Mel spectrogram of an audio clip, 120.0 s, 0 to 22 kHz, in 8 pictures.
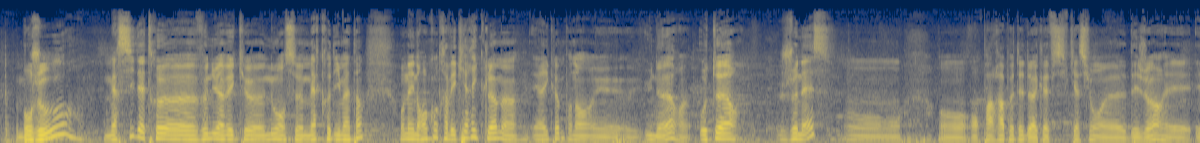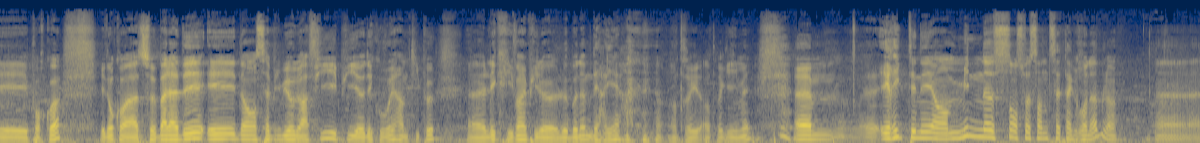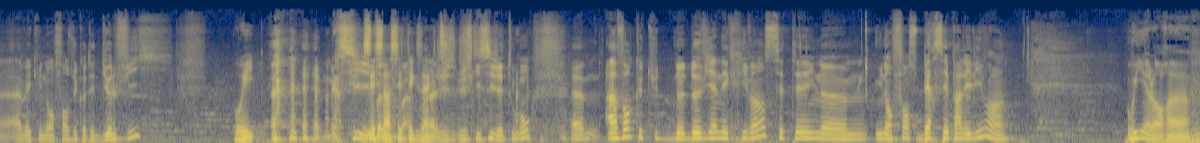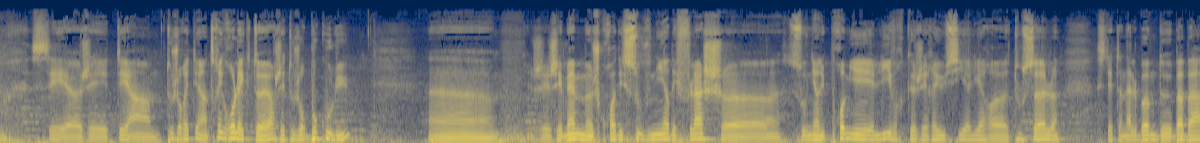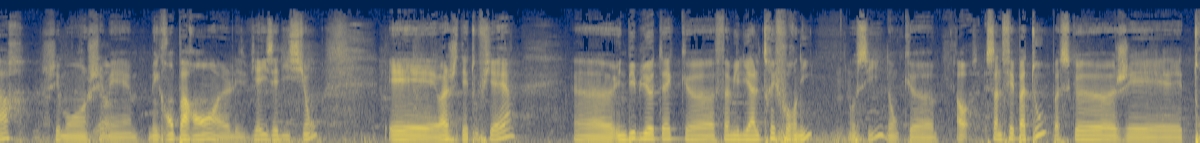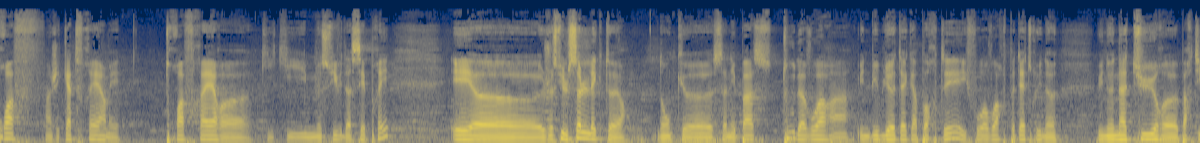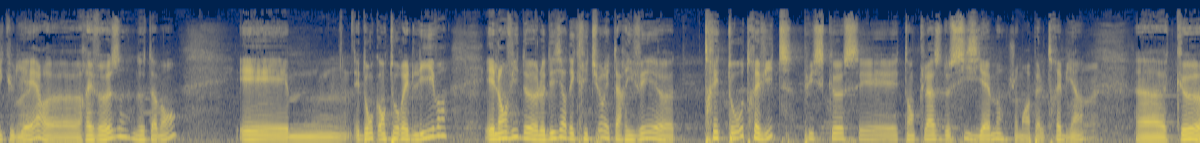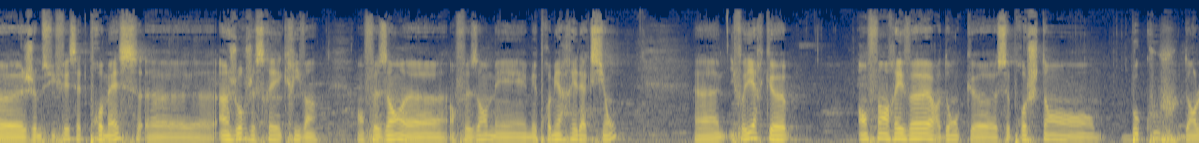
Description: Utopiales 2016 : Rencontre avec Erik L'Homme
- le 31/10/2017 Partager Commenter Utopiales 2016 : Rencontre avec Erik L'Homme Télécharger le MP3 à lire aussi Erik L'Homme Genres / Mots-clés Rencontre avec un auteur Conférence Partager cet article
